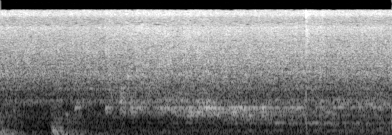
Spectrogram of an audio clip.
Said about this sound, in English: And here's what I'm going to do. I'm going to pour some water in.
